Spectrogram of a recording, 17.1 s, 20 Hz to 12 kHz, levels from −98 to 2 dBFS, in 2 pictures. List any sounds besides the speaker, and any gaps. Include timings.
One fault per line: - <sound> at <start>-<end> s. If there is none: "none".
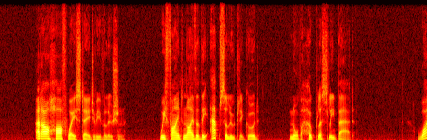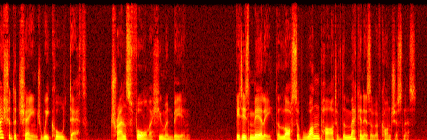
none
